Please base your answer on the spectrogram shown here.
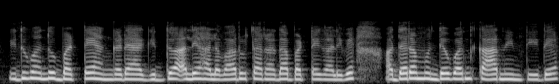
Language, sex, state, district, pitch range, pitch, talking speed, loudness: Kannada, female, Karnataka, Bidar, 235-260 Hz, 245 Hz, 150 wpm, -14 LUFS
